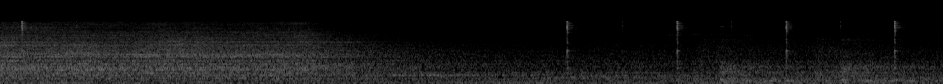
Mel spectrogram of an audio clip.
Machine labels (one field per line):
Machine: valve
